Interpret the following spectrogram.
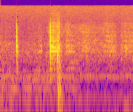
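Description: Steady low electrical hum with a few short, sharp clicks in the first second, the loudest about three-quarters of a second in.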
